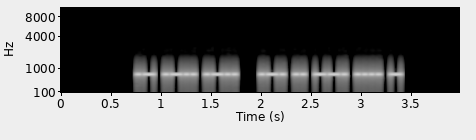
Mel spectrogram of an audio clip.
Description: Morse code, heard as a keyed tone, about 34 wpm, 700 Hz. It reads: ALL RIGHT
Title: Sets of 2 Words 35wpm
